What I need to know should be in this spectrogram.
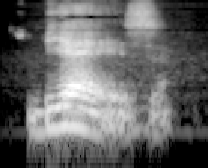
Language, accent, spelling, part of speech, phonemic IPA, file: French, Canada, biaise, adjective / verb, /bjɛz/, LL-Q150 (fra)-biaise.wav
- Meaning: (adjective) feminine singular of biais; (verb) second-person singular present indicative/subjunctive of biaiser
